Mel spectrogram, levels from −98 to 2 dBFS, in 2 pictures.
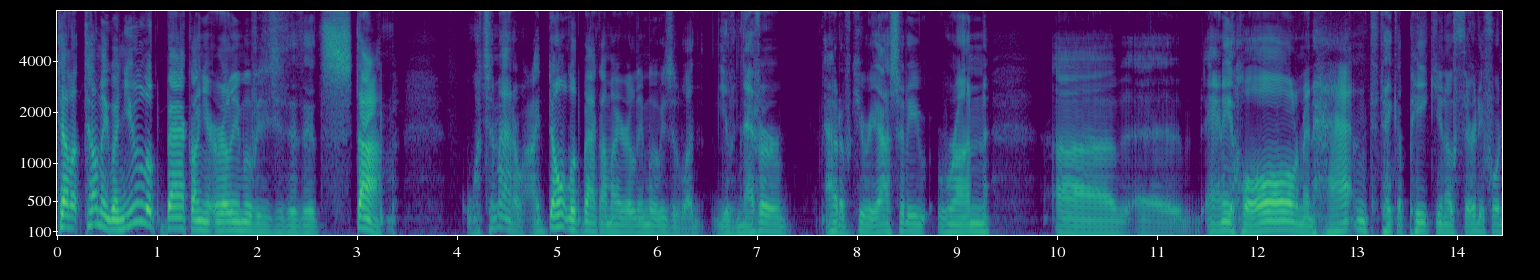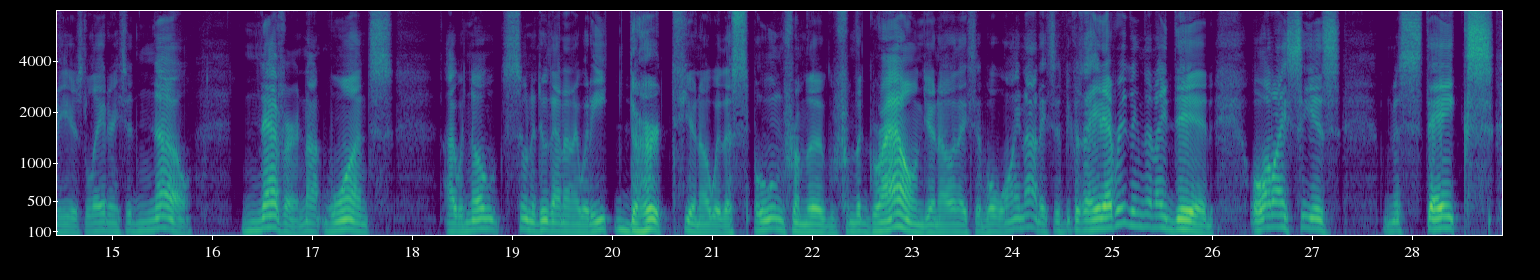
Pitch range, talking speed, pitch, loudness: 95-130 Hz, 205 wpm, 110 Hz, -32 LUFS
